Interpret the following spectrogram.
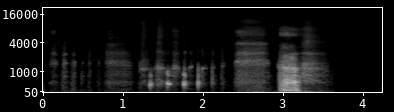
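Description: Faint human breath sounds: a few soft clicks, then a short breathy hiss and a louder sigh-like breath about three seconds in.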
